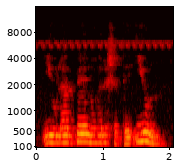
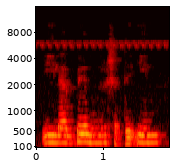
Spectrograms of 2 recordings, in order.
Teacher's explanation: ইয়া যেন জিহ্বার মাঝখান থেকে নরমভাবে আদায় হয়। ইয়া যেন হামজা অথবা আইন অক্ষর না হয়।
